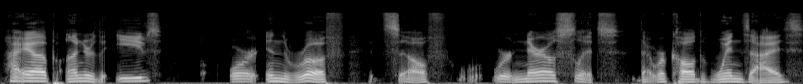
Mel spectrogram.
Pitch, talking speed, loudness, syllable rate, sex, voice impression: 125 Hz, 135 wpm, -19 LUFS, 3.6 syllables/s, male, masculine, adult-like, tensed, slightly bright, soft, clear, slightly halting, cool, intellectual, mature, friendly, wild, lively, slightly intense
